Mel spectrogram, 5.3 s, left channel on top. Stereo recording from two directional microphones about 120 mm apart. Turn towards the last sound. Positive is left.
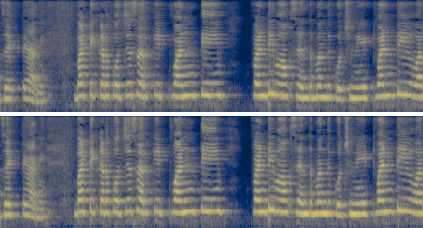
turn(degrees=-30)  # may be behind; listen again after turning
